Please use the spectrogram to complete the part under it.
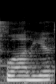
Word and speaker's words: Walia: My name is spelled B-E-L-Y-N-D-E-R. And it's Walia, W-A-L-I-A.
